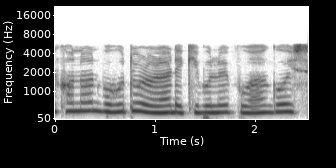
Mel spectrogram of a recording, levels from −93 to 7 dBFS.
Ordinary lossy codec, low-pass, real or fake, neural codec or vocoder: none; 5.4 kHz; real; none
